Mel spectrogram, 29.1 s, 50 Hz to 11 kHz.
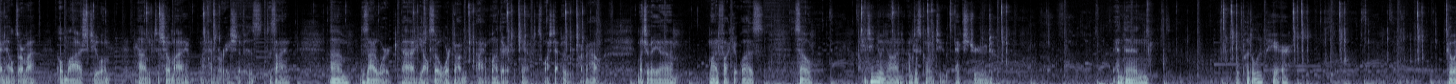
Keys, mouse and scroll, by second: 1.1 click, 1.6 g, 1.8 click, 2.1 middle click, 2.7-3.9 typing, 3.4 middle click, 3.7-4.1 scroll up 2, 5.2 click, 5.4 middle click, 7.8 click, 8.0-10.2 typing, 9.8 click, 10.6 click, 11.3 typing, 11.6 click, 15.6 middle click, 17.0-19.8 typing, 17.3 middle click, 20.6 click, 22.0 middle click, 22.7 scroll up 2, 22.8 shift+middle click, 23.4 scroll up 1, 24.0 middle click, 24.4 r, 24.6 click, 25.6 click, 25.7-26.6 typing, 26.1 click, 27.0 click, 28.2 3, 28.3 click.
